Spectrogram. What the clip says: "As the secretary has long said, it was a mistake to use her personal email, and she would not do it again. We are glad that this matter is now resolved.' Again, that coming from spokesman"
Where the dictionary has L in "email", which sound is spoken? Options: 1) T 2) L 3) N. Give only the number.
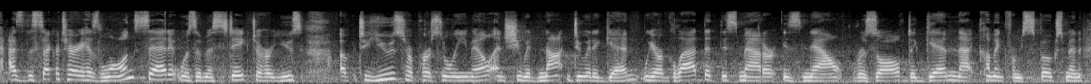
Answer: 2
